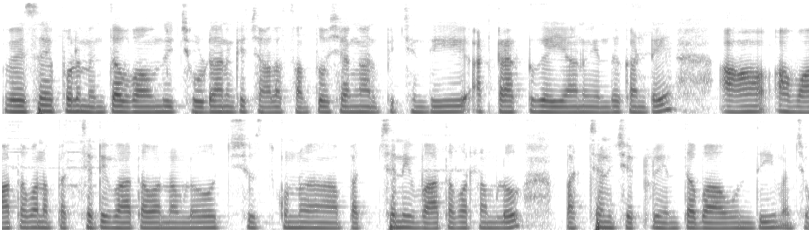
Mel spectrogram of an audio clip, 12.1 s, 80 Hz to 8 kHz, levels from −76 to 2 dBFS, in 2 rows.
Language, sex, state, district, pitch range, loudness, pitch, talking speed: Telugu, male, Andhra Pradesh, Chittoor, 140-150 Hz, -33 LUFS, 145 Hz, 125 wpm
